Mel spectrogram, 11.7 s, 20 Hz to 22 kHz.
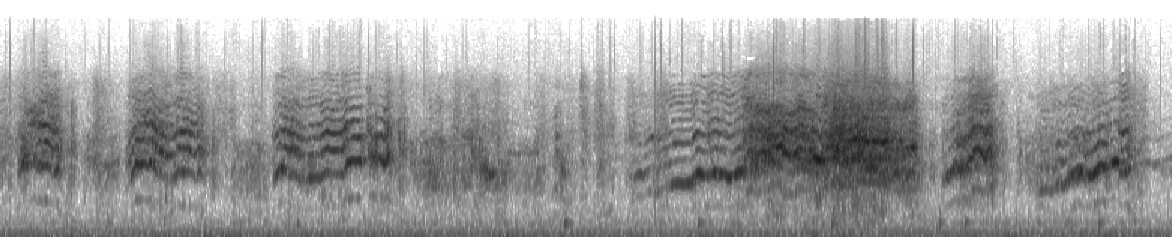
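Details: Tasmanian devils recorded in Australia on a 1968 wildlife record give wavering, whining screeches about a second long, with a harsher, louder burst midway, over a low underlying hum.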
